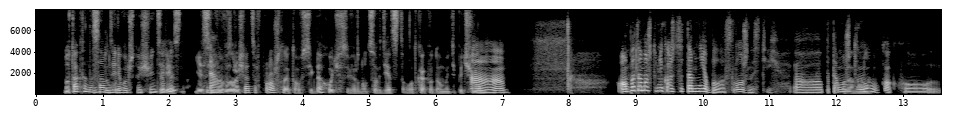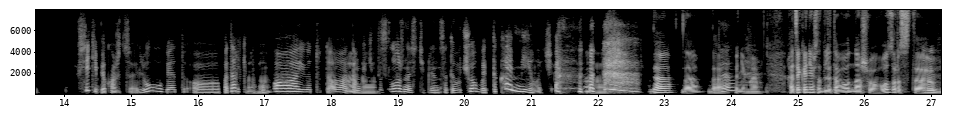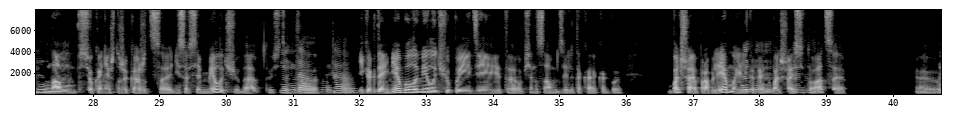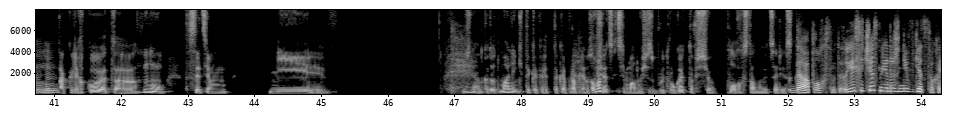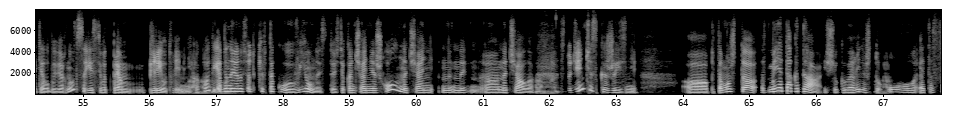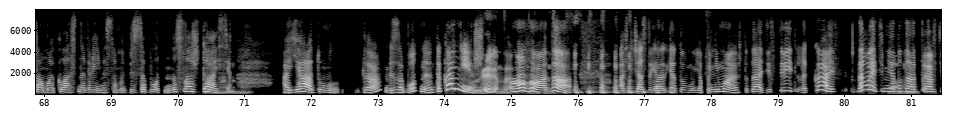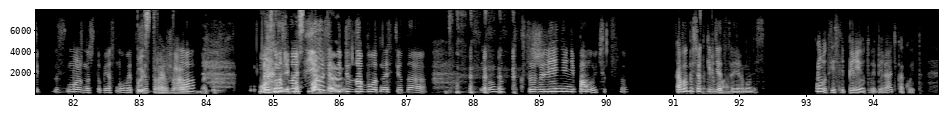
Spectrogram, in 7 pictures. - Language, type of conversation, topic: Russian, unstructured, Какое событие из прошлого вы бы хотели пережить снова?
- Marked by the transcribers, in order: chuckle; laughing while speaking: "ну"; grunt; tapping; put-on voice: "О, это самое классное время, самое беззаботное, наслаждайся"; laugh; chuckle; laugh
